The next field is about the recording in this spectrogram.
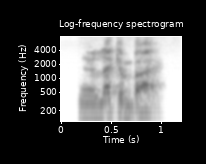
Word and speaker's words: Leqembi: How do you pronounce that? Leqembi? – Leqembi. – Leqembi.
